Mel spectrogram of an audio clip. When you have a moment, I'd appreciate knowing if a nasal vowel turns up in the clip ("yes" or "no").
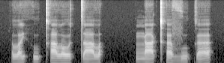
no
